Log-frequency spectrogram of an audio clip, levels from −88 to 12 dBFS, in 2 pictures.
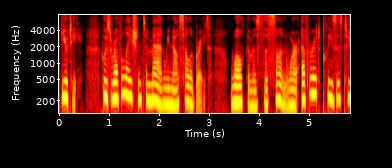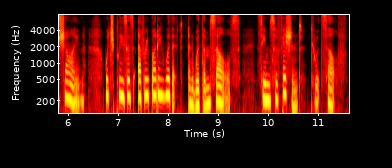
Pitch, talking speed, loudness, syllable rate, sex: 200 Hz, 150 wpm, -19 LUFS, 5.4 syllables/s, female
